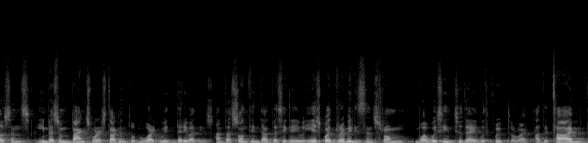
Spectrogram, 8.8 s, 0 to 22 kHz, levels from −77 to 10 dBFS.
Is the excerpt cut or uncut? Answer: cut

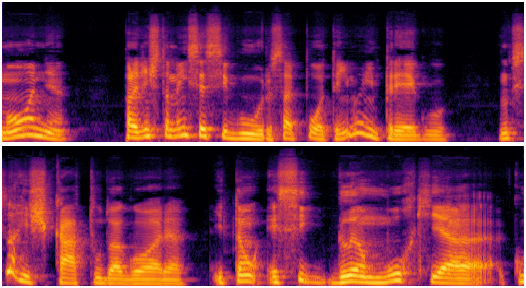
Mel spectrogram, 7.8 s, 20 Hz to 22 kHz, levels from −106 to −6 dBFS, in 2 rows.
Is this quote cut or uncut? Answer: cut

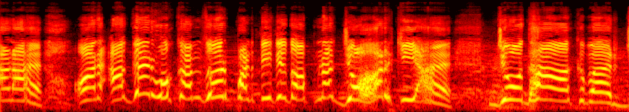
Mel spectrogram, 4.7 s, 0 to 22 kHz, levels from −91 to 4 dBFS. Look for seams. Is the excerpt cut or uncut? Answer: cut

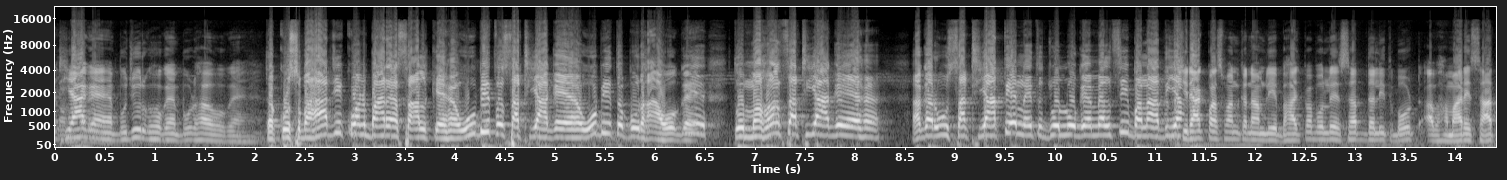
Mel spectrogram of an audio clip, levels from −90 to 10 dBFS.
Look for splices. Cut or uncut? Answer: cut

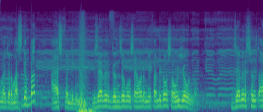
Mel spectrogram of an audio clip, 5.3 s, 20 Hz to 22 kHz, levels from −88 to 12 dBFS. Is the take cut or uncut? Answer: cut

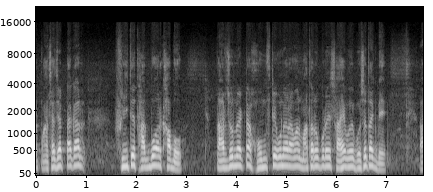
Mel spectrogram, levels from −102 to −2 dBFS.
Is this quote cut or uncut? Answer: uncut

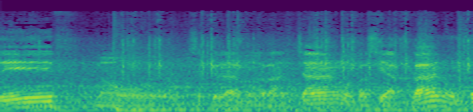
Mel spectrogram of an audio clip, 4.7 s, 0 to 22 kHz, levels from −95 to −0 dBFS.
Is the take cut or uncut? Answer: uncut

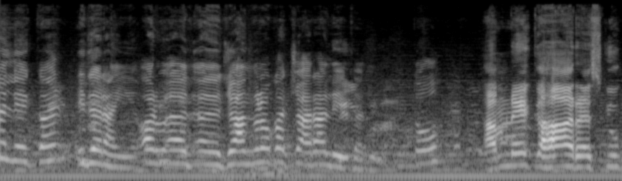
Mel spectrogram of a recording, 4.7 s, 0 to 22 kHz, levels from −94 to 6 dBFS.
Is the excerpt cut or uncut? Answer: cut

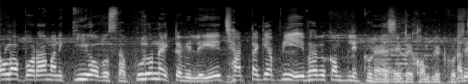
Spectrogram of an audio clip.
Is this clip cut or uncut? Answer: uncut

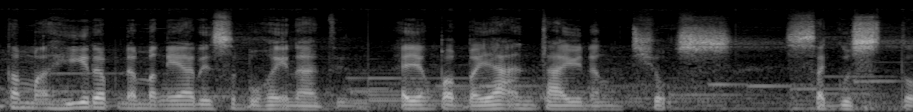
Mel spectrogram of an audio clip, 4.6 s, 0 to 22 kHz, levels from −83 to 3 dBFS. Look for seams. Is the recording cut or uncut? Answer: uncut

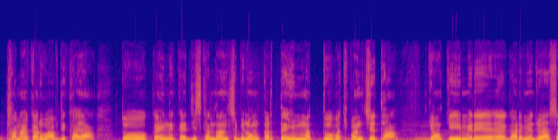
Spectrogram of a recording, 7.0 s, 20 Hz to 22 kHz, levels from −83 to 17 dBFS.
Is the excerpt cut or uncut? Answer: uncut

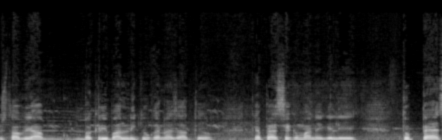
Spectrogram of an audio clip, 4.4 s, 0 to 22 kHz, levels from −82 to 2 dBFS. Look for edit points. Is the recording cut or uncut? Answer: uncut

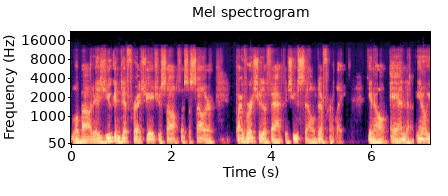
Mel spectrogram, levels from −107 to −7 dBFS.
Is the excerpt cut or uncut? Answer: uncut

